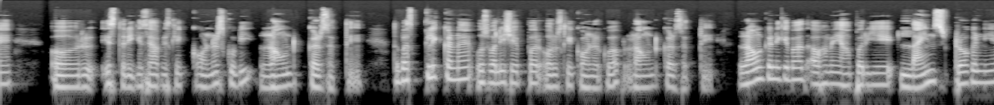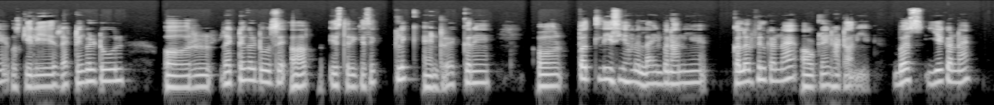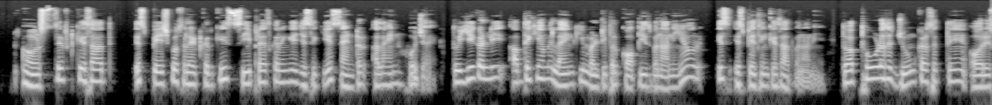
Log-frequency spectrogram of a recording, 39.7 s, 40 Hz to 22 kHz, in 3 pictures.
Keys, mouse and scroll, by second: 8.3 scroll down 1, 9.8 middle click, 14.0 click, 15.0 scroll up 1, 17.6 click, 23.6 right click, 25.4 right click, 25.5 click, 27.2 shift+click, 32.3 click, 32.4-33.0 scroll down 1, 33.0 middle click, 37.1 middle click, 38.0-39.2 scroll up 1, 39.2 click.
